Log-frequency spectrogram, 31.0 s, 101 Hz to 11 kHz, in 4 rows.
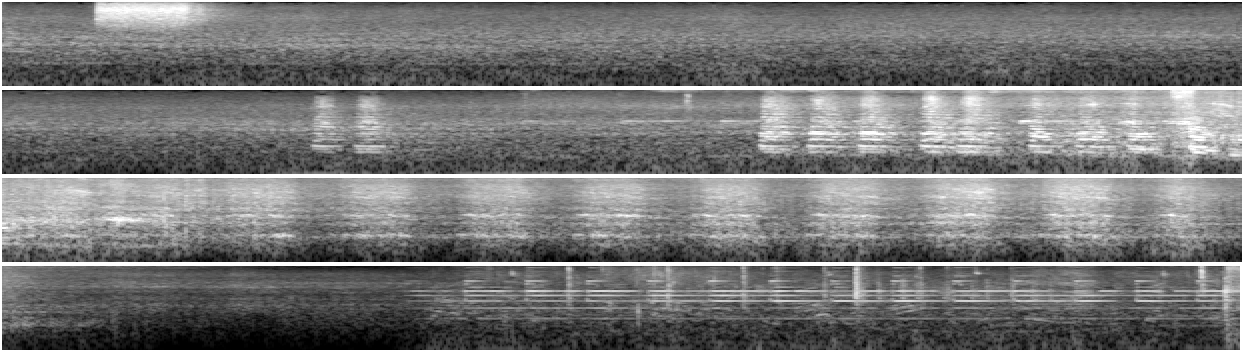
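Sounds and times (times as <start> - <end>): locomotive air horn: 0.4 - 1.3, 9.6 - 10.5, 12.5 - 15.9
train wheels clattering on rails: 10.6 - 23.7, 26.4 - 30.9.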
